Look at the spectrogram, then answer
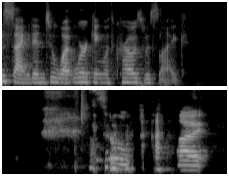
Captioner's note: Sarah laughs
